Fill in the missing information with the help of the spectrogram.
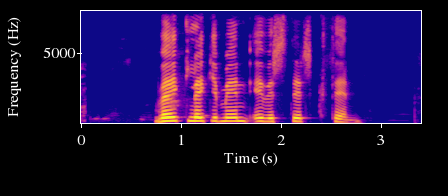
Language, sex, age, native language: Icelandic, female, 40-49, Icelandic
